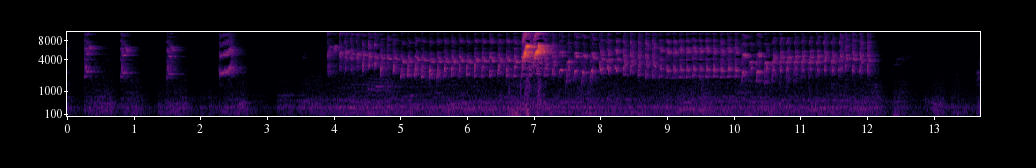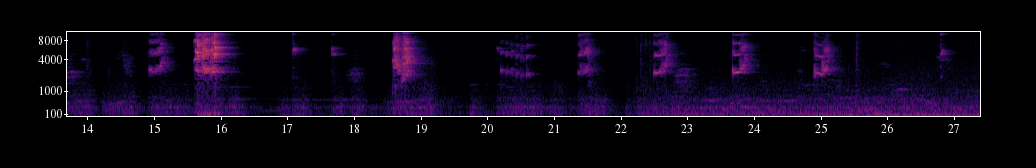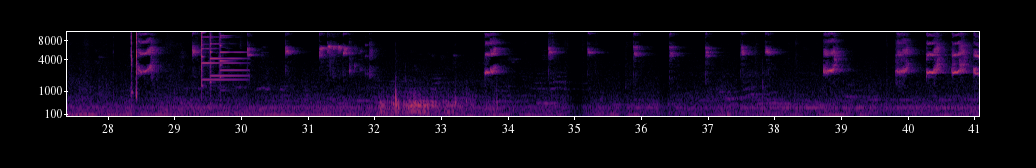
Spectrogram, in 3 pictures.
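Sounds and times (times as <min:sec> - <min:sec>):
steady high tones: 0:29.4 - 0:30.2.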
